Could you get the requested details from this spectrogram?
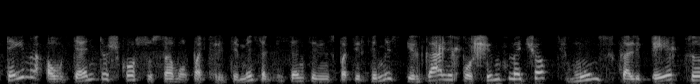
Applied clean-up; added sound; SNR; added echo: neural mask model Resemble Enhance denoiser.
